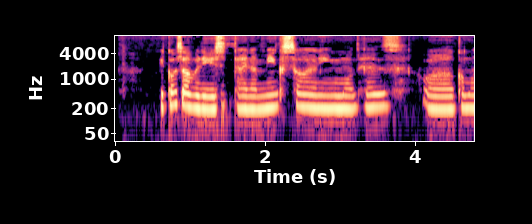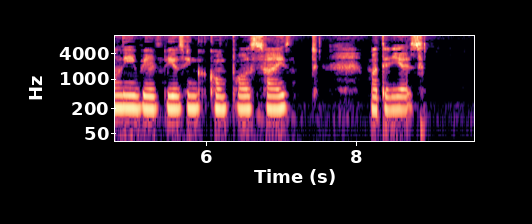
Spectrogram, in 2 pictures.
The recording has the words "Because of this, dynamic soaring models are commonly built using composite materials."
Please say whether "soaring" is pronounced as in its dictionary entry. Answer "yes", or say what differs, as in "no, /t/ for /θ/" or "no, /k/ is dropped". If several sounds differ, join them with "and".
no, /l/ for /ɹ/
